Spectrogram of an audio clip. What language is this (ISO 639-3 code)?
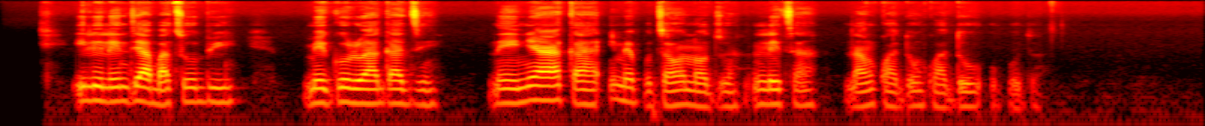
ibo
